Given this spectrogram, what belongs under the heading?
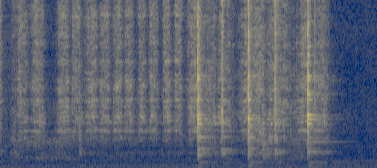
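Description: Scrambled eggs with parmesan are stirred in a pan, the utensil making steady, close rasping strokes that grow into several sharper scraping swipes near the end, with no talking.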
